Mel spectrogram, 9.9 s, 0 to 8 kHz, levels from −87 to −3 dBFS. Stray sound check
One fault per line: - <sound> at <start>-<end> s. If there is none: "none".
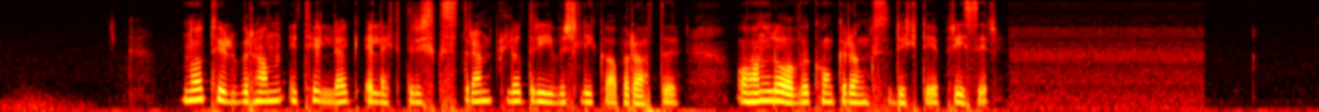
none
